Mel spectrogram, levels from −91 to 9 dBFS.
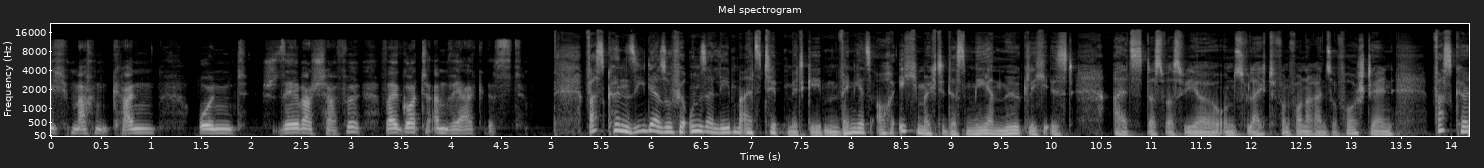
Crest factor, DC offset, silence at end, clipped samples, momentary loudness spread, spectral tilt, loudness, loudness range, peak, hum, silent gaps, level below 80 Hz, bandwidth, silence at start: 16 dB; under 0.1%; 0 s; under 0.1%; 10 LU; -4.5 dB/octave; -30 LUFS; 3 LU; -14 dBFS; none; none; -48 dBFS; 17.5 kHz; 0 s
